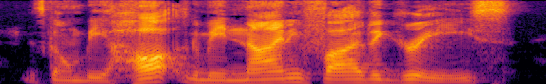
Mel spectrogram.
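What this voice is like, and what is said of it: Southern accent. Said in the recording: “is that your southern accent? Is that your southern accent?”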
